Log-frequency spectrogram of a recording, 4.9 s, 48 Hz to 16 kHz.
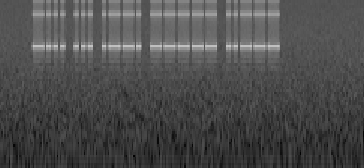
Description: Morse code, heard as a high beeper, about 26 wpm, 3200 Hz. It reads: BSP02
